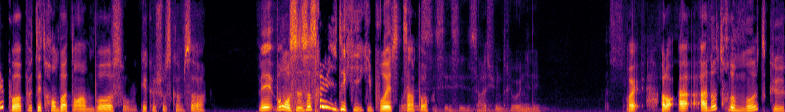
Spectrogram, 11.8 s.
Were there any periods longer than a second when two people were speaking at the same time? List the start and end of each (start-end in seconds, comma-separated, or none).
none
